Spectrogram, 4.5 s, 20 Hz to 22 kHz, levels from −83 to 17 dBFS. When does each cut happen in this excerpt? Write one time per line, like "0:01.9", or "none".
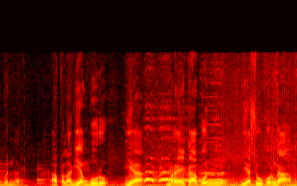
0:01.7
0:03.5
